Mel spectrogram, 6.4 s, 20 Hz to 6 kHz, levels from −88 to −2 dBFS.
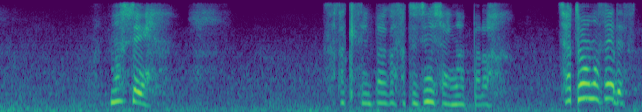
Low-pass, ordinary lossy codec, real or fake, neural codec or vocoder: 5.4 kHz; none; fake; codec, 16 kHz, 4 kbps, X-Codec, HuBERT features, trained on general audio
